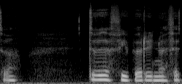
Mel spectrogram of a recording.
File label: "ffibr", Welsh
